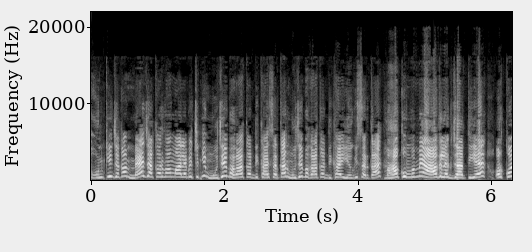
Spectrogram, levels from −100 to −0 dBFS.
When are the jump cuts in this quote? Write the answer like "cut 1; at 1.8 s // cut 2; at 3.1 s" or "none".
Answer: cut 1; at 4.2 s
